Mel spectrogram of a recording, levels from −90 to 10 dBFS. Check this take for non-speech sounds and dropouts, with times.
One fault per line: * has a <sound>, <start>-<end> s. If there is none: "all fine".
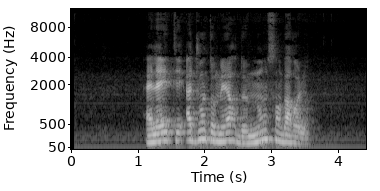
all fine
